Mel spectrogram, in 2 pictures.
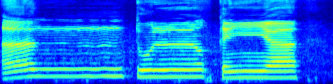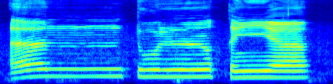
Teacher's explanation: nun mati bertemu dengan huruf ta dengung 2 harakat ikhfa hakiki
